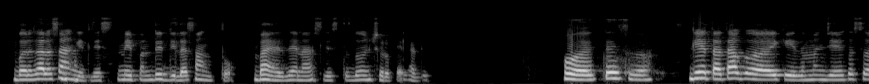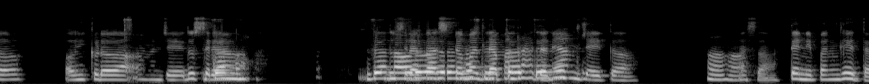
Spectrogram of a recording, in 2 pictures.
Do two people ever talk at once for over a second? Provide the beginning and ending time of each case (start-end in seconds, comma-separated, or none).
12.6-14.5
